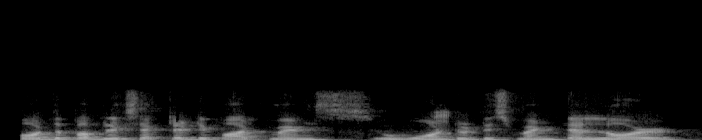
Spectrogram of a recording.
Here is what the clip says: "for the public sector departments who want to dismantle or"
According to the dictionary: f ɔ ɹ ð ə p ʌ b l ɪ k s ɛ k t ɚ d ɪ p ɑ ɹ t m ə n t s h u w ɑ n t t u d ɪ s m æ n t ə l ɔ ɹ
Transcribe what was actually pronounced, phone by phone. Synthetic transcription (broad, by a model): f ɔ ɹ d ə p ʌ b l ɪ k s ɛ k t ɚ d ɪ p ɑ ɹ t m ə n t s h u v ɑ n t t u d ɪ s m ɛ n t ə l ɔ ɹ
